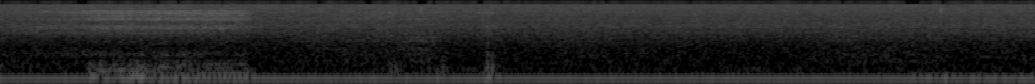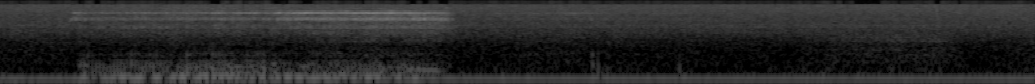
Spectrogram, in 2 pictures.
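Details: Tilly, a dog, snoring in sleep: soft, low snuffling snores, two in ten seconds, over a steady background hum.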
